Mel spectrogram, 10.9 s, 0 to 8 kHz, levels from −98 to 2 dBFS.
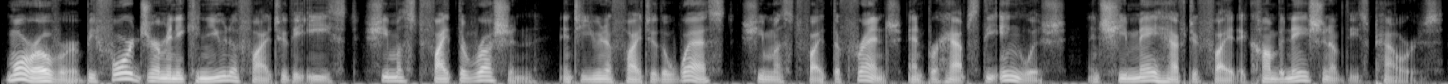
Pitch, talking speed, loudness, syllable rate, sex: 105 Hz, 215 wpm, -22 LUFS, 5.5 syllables/s, male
